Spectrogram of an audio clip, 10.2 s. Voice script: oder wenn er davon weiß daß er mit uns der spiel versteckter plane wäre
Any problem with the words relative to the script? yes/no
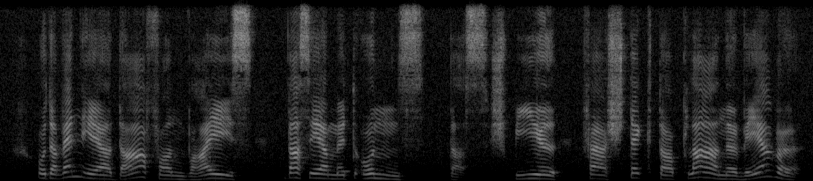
yes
